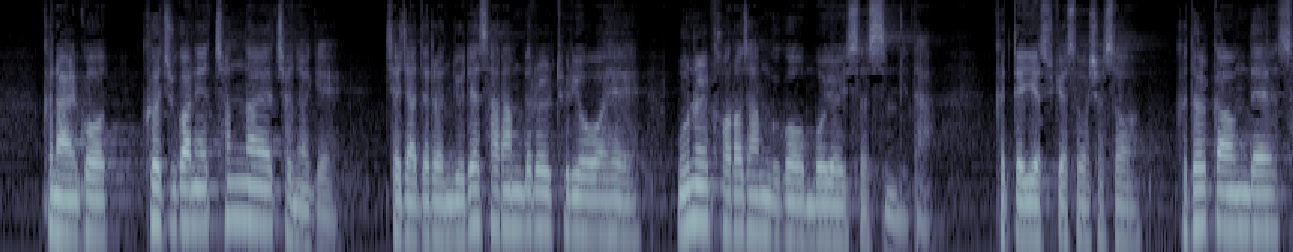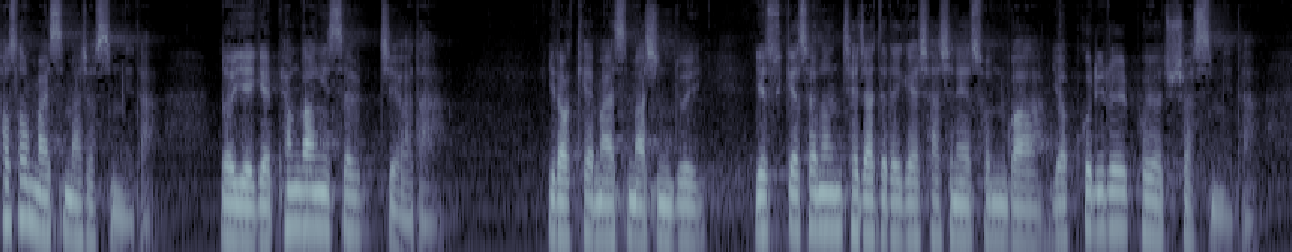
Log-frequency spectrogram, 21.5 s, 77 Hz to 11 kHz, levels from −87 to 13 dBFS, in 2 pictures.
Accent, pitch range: native, 95-115 Hz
